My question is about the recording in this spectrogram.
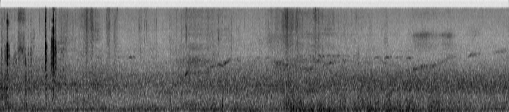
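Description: Wind rumbling on the microphone, with a gust swelling about six seconds in. Two sharp clicks come in the first second, the second louder, and faint bird chirps are heard twice later on.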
